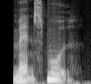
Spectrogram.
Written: MANDSMODS

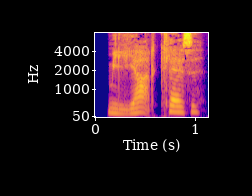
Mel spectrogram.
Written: milliardklasse

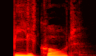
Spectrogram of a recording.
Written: bilkort

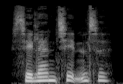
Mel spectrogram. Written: selvantændelse

